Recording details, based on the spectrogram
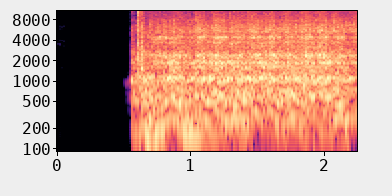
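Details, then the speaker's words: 1966 GMC bus chassis RV with Perkins diesel, sat 30 years, new injection pump being bled with lines cracked: starter spins steadily about two seconds but never catches; air-locked fuel system. "second now's a ton of air lock H get narrow down there getting her down to the all the air out"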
